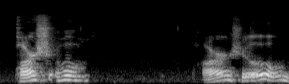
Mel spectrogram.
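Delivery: voice cracking up high on the word "partial". Walking listeners through a partial fraction exercise, voice cracking. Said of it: "my voice cracked".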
